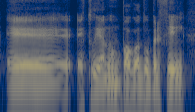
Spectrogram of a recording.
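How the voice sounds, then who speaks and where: A man's voice: low voice, steady tone, a little slow, darkish tone, smooth, no echo, clean studio sound. A man interviewing a guest, asking probing questions with some hesitation. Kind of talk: conversational interview.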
